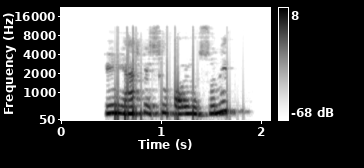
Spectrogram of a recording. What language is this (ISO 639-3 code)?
qus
